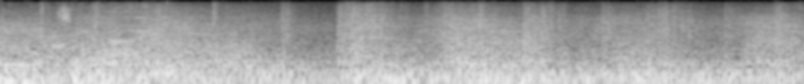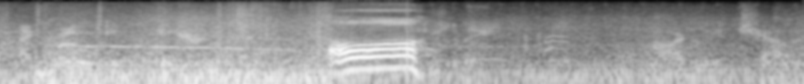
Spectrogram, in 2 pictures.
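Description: Game combat sounds clash and burst with spell effects.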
